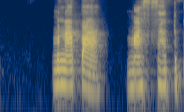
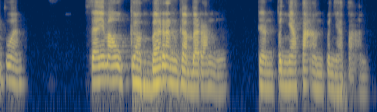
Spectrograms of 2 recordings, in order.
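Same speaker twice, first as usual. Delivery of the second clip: ordinary talk, nothing marked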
